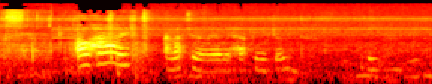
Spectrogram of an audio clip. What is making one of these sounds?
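A second young girl talks through a phone's speaker.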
